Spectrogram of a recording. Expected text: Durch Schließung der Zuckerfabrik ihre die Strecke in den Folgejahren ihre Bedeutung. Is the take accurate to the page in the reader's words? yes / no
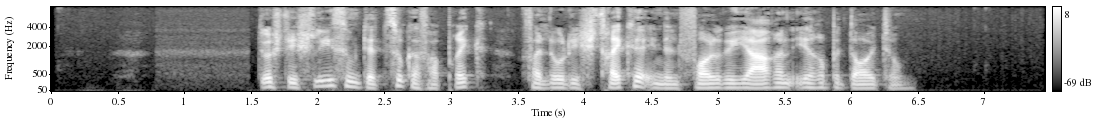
no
